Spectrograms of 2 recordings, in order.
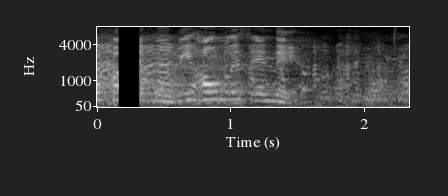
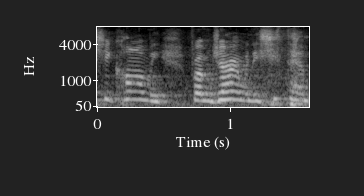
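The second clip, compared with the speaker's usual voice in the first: ordinary talk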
